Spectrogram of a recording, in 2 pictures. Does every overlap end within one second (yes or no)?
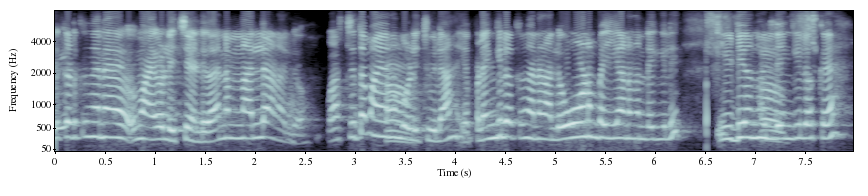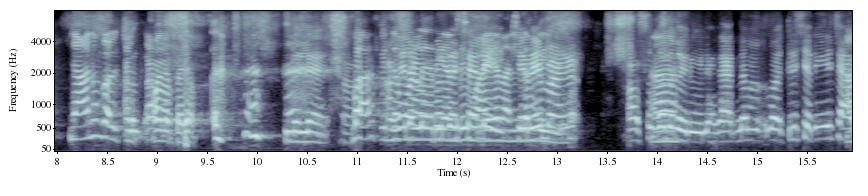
no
